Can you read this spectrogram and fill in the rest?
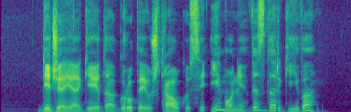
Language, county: Lithuanian, Utena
